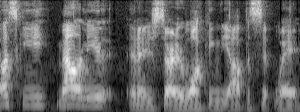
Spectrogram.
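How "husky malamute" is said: very high-pitched, shrill yell. Retelling walking away from a cop at the dog park, imitating own past yelling. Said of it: "I'm, like, yelling".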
